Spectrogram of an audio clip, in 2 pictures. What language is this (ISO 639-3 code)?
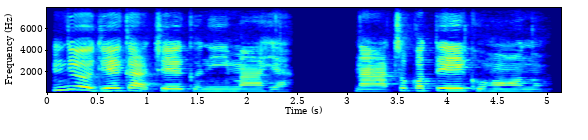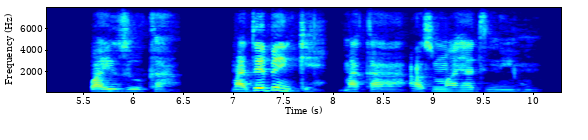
ibo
